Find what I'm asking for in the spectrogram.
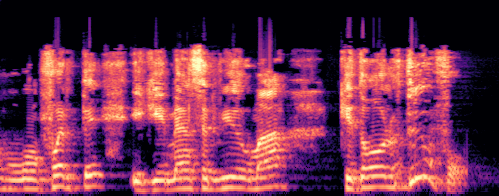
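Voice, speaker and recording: Here a man speaks with a Chilean accent at a moderate pace. His pitch is high, with ordinary variation. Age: 60s. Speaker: comedian. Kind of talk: casual chat.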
